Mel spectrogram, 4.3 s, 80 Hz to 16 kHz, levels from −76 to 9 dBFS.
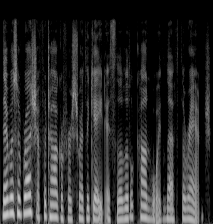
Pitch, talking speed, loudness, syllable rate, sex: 180 Hz, 225 wpm, -19 LUFS, 5.9 syllables/s, female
